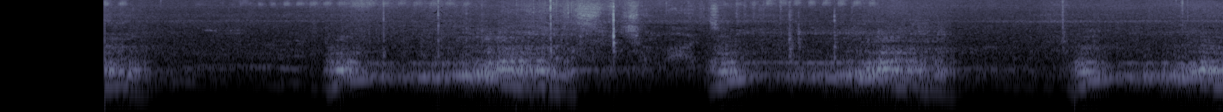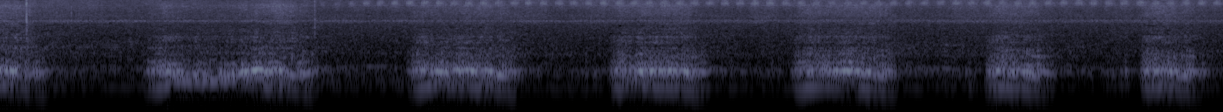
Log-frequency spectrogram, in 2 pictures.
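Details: A lion (Panthera leo) at Jejane Private Nature Reserve, South Africa, roars: deep, moaning calls that shorten into a fast series of grunts.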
